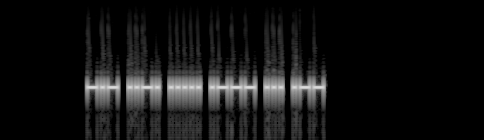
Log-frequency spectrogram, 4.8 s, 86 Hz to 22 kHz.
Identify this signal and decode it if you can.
Morse code, heard as a keyed tone, about 34 wpm, 700 Hz. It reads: KF5JSW
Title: USA Call Signs - 6 Characters - Repeated 3x - 35wpm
